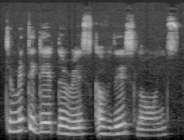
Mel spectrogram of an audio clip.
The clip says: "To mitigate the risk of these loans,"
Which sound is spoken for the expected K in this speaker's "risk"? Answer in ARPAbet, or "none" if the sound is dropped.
K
